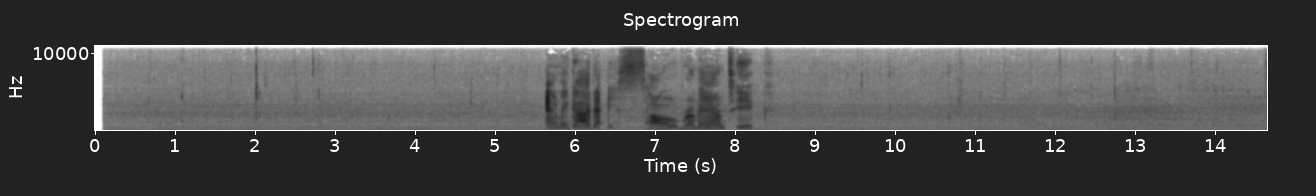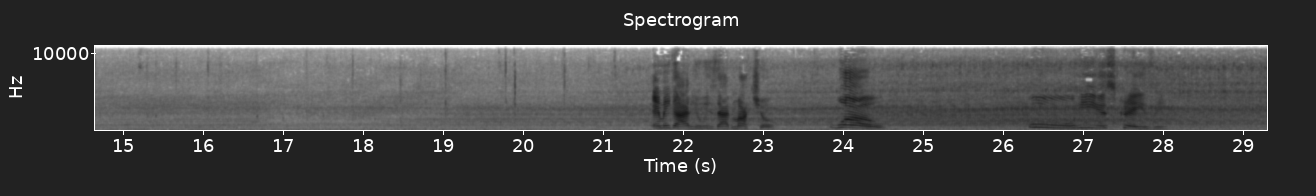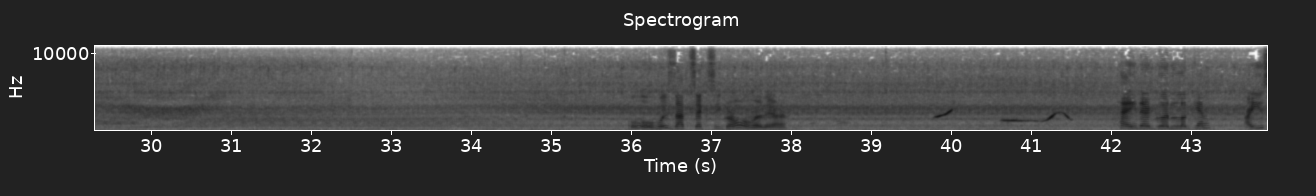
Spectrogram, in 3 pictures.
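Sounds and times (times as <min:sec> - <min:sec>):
vehicle engine idling: 0:00.1 - 0:43.9
wolf whistle: 0:39.7 - 0:41.6.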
